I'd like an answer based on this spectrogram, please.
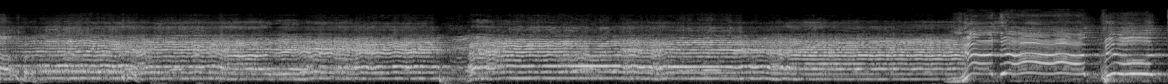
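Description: A man's voice chanting a mournful Punjabi lament verse in long, held, wavering notes, as a zakir does at a majlis. The chant breaks briefly about four and a half seconds in, and a new phrase slides sharply upward near the end.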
